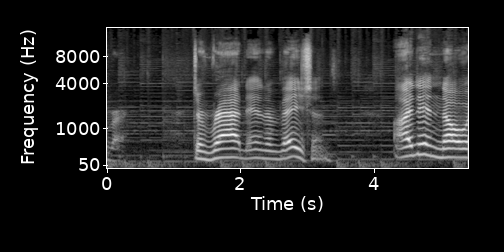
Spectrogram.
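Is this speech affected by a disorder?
Yes: primary lateral sclerosis.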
